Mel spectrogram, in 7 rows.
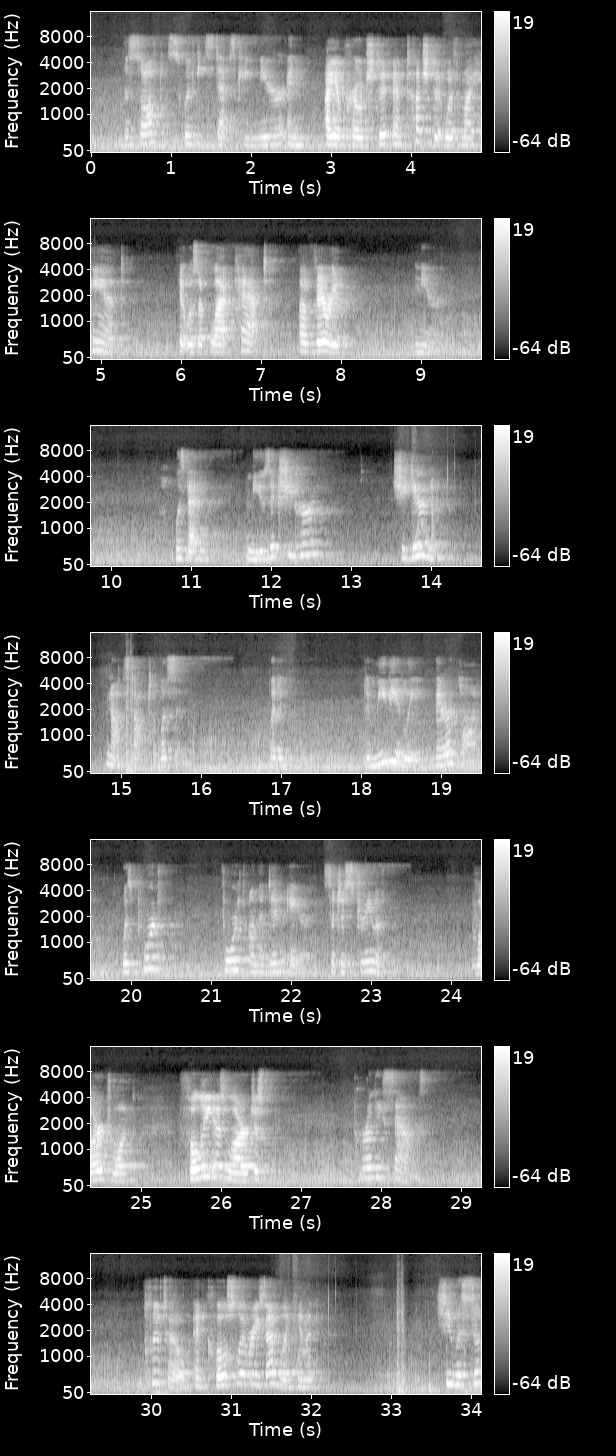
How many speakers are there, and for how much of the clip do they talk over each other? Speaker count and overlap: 2, no overlap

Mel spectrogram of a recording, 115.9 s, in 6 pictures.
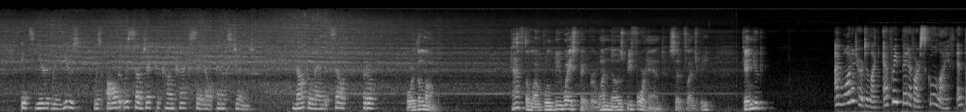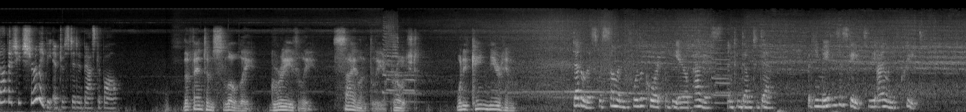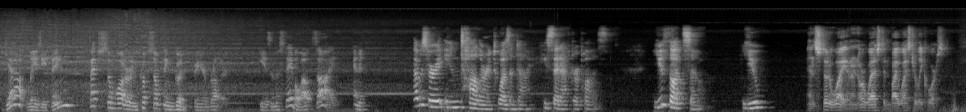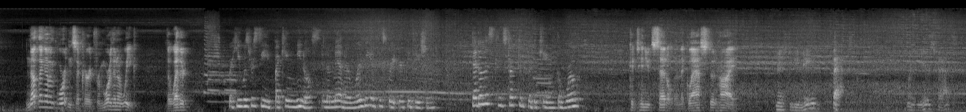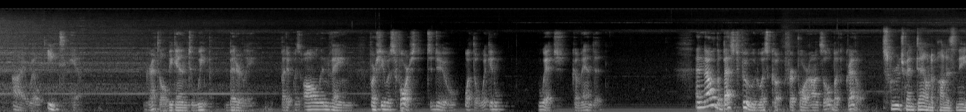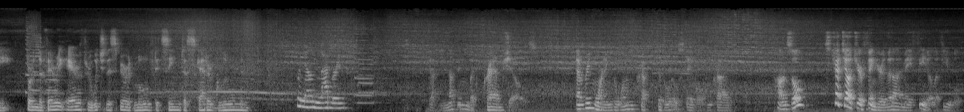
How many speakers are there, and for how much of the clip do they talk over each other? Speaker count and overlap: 8, no overlap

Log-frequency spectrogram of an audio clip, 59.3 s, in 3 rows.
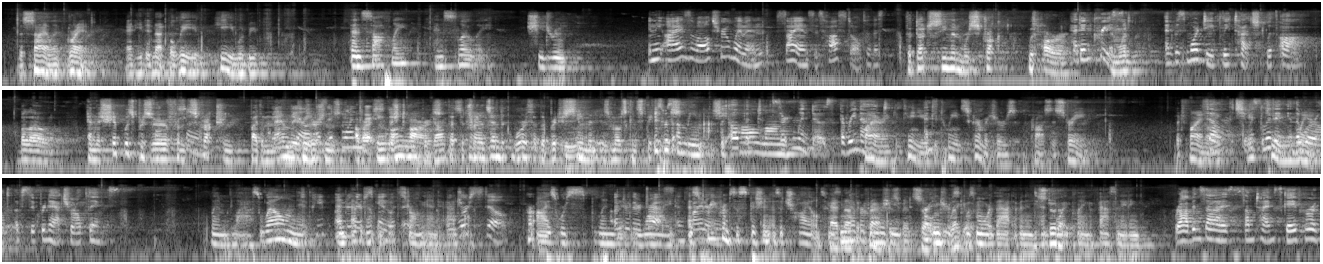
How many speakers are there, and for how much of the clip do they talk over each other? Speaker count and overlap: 5, about 36%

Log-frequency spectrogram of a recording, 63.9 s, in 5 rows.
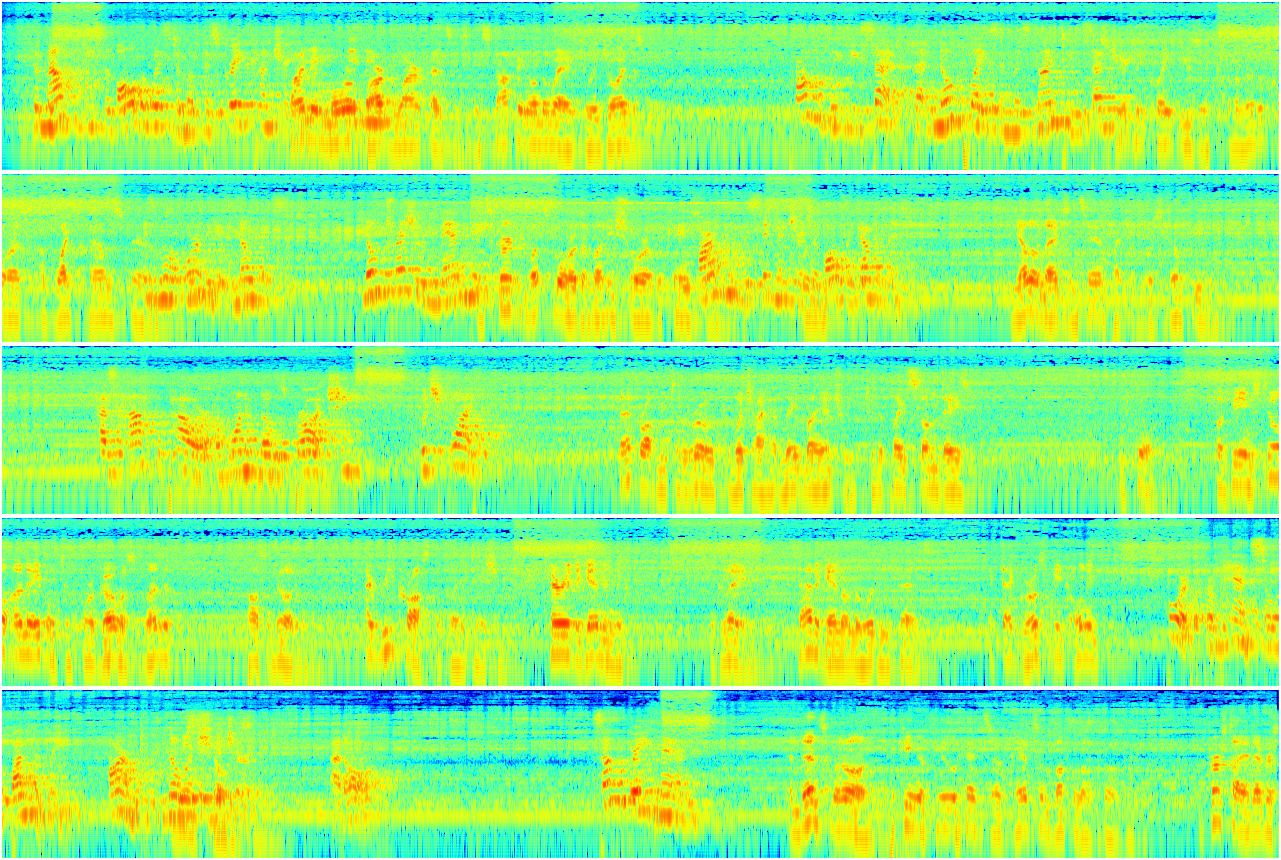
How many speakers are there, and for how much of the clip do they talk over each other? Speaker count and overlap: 2, about 7%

